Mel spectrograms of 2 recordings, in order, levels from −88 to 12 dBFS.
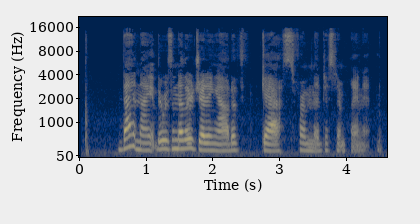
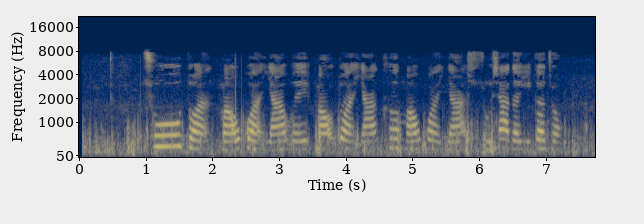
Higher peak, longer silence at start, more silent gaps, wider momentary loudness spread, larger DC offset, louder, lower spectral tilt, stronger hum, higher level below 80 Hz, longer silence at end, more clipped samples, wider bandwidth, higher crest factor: second, -8 dBFS vs -2 dBFS; about the same, 0.1 s vs 0.05 s; neither; about the same, 12 LU vs 13 LU; neither; second, -27 LUFS vs -18 LUFS; about the same, -3.5 dB/octave vs -4.5 dB/octave; neither; second, -66 dBFS vs -50 dBFS; about the same, 0.1 s vs 0 s; neither; first, 16 kHz vs 8.4 kHz; about the same, 20 dB vs 16 dB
